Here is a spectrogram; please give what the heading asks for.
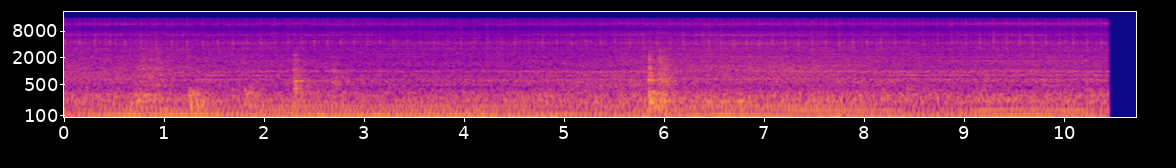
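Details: Suzuki Multicab F6A petrol engine at a steady, even idle with a smooth low rumble, no misses or knocks, after a shorted fuel pump blowing the ignition coil fuse was fixed; running normally.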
